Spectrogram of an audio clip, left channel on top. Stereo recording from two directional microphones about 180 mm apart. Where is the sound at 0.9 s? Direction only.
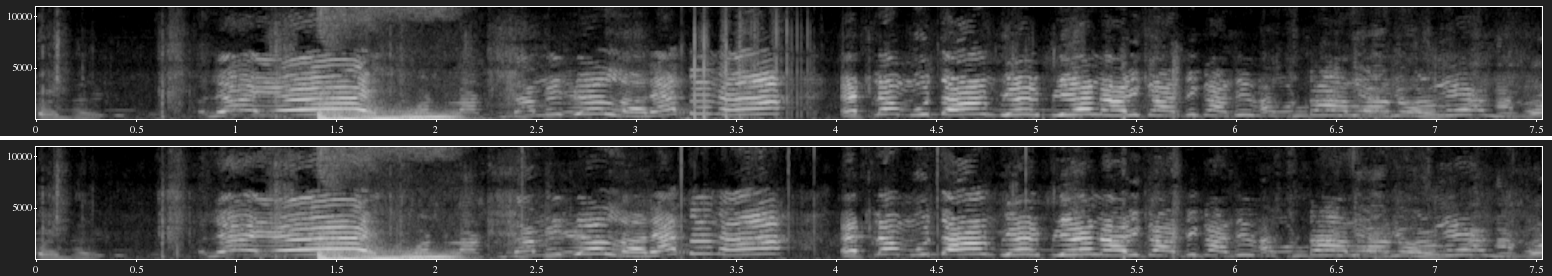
35° right (ahead or behind).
